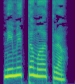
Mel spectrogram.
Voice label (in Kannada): "ನಿಮಿತ್ತಮಾತ್ರ", kannada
